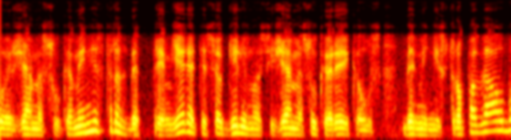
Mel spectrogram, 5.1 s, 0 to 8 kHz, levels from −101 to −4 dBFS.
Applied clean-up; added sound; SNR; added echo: none; none; none; none.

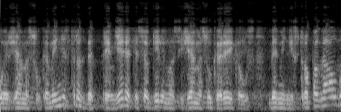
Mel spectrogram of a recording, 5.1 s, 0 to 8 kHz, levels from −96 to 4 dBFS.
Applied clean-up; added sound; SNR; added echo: none; none; none; reverberation time 1.5 s.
